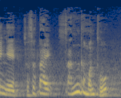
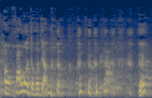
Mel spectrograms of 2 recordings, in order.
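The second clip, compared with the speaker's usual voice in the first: ordinary talk, nothing marked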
